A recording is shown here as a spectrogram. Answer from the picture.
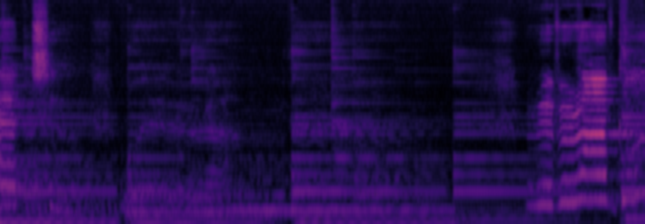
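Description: Live folk song: a strummed acoustic guitar over an electric bass line, with a woman's voice singing held notes with vibrato.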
